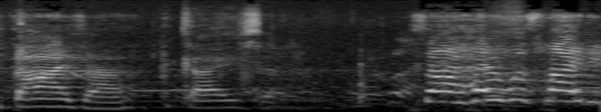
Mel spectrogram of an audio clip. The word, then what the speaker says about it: geyser: For some of you who pronounce it geyser, the correct saying is geyser.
